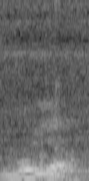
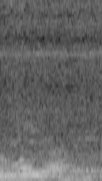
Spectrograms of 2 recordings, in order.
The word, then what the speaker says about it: Moira: Oh, that's Greek, so that's Moya. Ha? That's pronounced as Moya or Moira.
